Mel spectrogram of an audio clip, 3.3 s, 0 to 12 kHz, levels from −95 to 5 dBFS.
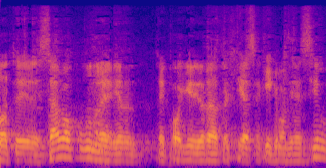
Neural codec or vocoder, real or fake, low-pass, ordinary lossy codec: codec, 44.1 kHz, 2.6 kbps, SNAC; fake; 10.8 kHz; AAC, 32 kbps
